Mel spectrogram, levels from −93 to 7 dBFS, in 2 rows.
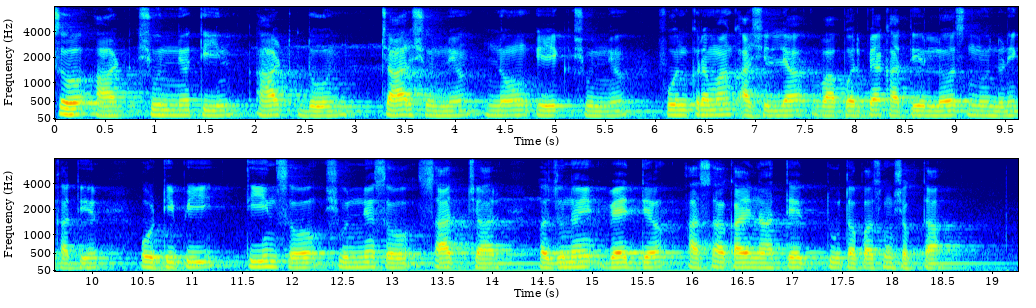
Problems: low volume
